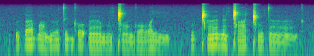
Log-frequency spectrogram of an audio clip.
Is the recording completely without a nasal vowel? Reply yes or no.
no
